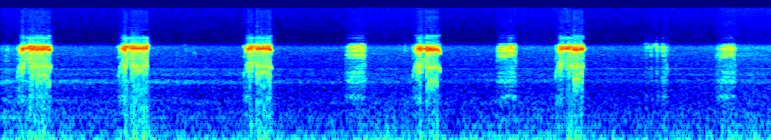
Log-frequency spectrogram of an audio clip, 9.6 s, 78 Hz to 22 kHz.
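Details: Owls at their nest late on the night of March 26, 2013, during gopher deliveries. Loud, breathy screech bursts alternate with fainter, shorter hisses, nine in all over about ten seconds.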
